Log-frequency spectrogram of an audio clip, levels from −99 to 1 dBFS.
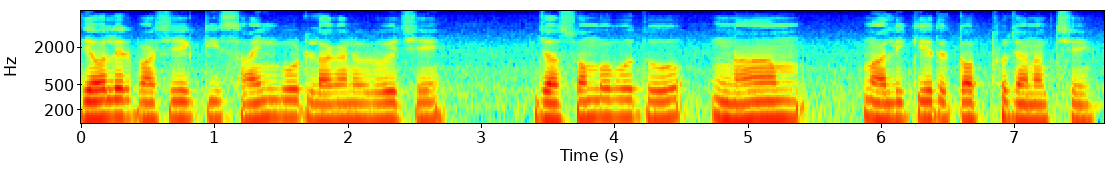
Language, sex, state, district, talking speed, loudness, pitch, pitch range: Bengali, male, West Bengal, Cooch Behar, 95 wpm, -18 LUFS, 135 Hz, 125-140 Hz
